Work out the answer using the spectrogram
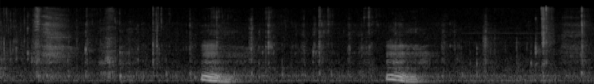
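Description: A person biting into a burger and chewing with the mouth open, with faint wet crackles. About two and a half seconds in and again near five seconds, he gives a short 'mmm' of enjoyment that falls in pitch.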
